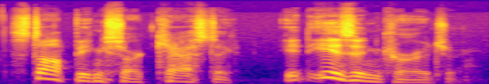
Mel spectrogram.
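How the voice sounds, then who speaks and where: An earnest mentor played by a man lectures with emphatic, instructive force. His pitch moves in lively swings, in a close, dry audiobook recording. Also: brisk, breathy edge, no room sound, exaggerated voice. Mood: earnest, encouraging.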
